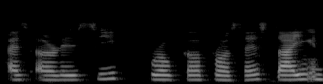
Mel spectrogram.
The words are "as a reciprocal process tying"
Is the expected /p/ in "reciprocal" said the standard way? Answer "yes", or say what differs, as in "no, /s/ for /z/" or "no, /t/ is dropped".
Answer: no, /b/ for /p/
